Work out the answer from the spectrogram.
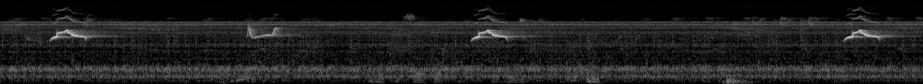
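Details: Piratic flycatcher, a canopy bird, near Iquitos, Peru, giving short, high whistled notes that slur up and down, one every two to four seconds, over a steady insect drone.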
